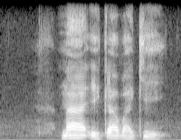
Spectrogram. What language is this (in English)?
Northern Sotho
